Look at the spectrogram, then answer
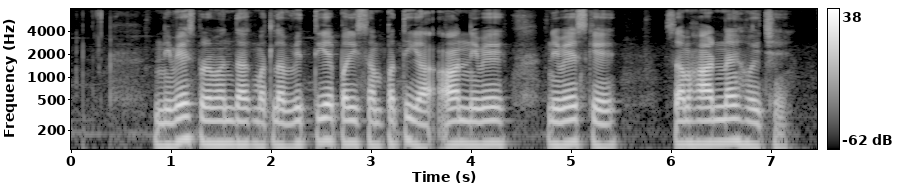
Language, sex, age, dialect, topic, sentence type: Maithili, male, 18-24, Eastern / Thethi, banking, statement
